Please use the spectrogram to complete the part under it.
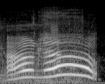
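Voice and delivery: sudden high-pitched "oh no"; startled cry. Real, not acted. Gamer seeing the trap fail, a high startled yelp. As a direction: yelp in alarm as something goes wrong.

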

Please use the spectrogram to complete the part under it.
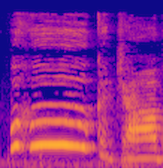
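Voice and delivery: high, loud woohoo; excited cheer. Real, not acted. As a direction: cheer her on loudly. Dog climbs trampoline.

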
